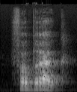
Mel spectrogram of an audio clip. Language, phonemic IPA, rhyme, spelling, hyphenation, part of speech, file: Dutch, /vərˈbrœy̯k/, -œy̯k, verbruik, ver‧bruik, noun / verb, Nl-verbruik.ogg
- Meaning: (noun) consumption; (verb) inflection of verbruiken: 1. first-person singular present indicative 2. second-person singular present indicative 3. imperative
